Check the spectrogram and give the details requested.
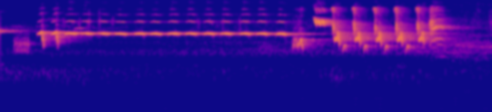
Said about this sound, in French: Le rossignol.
